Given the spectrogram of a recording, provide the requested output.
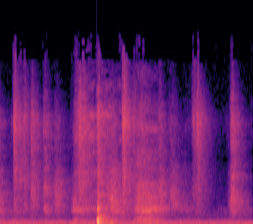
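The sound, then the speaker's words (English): Light, irregular clicks and taps of the dog Fenway's nails on a hard floor, scattered across a few seconds over a quiet hum, with one slightly sharper tap midway. No one speaks. “I don't know if you can hear those nails click clacking on the floor.”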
